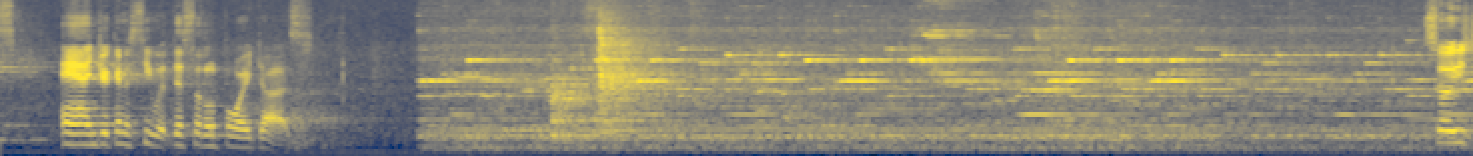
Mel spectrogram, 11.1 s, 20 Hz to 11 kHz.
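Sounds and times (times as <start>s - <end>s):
electronic tune over loudspeakers: 3.2s - 11.0s.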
